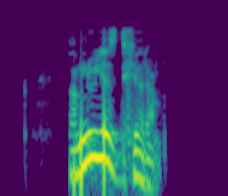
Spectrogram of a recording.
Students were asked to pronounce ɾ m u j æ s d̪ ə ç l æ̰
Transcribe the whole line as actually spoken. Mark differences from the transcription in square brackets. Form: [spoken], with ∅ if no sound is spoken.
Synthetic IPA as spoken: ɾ [n] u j æ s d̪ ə ç [ɾ] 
